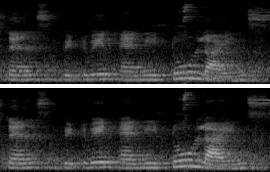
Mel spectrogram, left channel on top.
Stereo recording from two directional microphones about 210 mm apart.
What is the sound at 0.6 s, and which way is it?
Speech, 25° right (ahead or behind).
